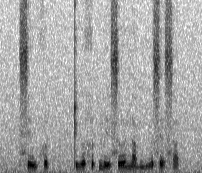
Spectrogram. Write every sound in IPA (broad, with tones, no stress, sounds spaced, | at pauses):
s e˧˥ w h ə˦˥ k̚ | ʈ i˧˥ ə̯ h ə˦˥ k̚ m e˨˩˨ s əː˧˥ n a˨˩˨ m ŋ i˨˩˦ ə̯ s ɛ˨˩˨ s a˨˩ t̚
